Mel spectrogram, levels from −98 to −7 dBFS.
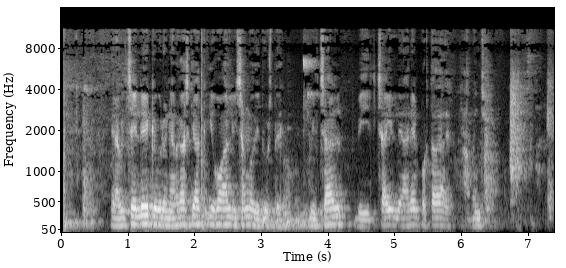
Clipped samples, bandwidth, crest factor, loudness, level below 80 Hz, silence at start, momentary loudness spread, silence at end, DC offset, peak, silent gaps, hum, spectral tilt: under 0.1%; 11.5 kHz; 20 dB; -23 LUFS; -56 dBFS; 0.05 s; 14 LU; 0 s; under 0.1%; -4 dBFS; none; none; -4.5 dB/octave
